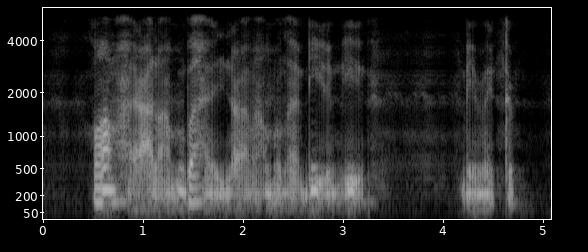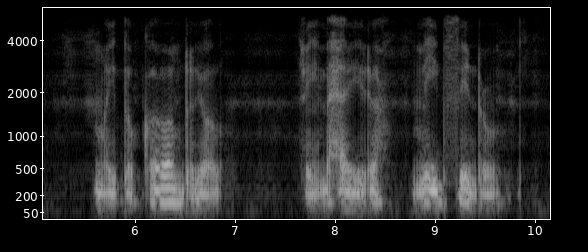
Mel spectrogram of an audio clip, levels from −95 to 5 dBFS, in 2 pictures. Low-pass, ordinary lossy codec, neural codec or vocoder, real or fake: 5.4 kHz; none; autoencoder, 44.1 kHz, a latent of 192 numbers a frame, MeloTTS; fake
